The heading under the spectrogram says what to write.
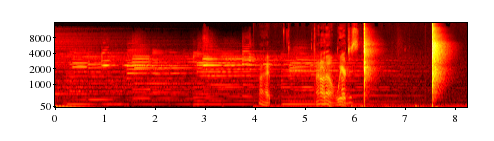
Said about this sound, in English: Your first clap wasn't good enough? I don't know how to clap well. Yeah, I know. I just watched you try to clap and it was like...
